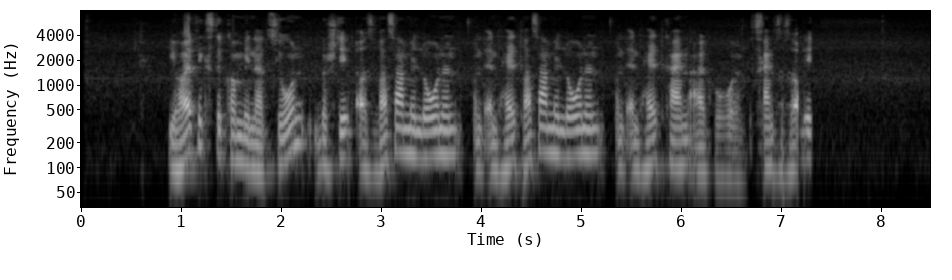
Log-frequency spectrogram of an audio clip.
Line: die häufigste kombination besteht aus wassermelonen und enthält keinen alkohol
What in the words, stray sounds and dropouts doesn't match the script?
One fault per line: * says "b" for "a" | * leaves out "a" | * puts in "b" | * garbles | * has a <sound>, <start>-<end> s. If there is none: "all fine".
* puts in "wassermelonen und enthält"
* garbles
